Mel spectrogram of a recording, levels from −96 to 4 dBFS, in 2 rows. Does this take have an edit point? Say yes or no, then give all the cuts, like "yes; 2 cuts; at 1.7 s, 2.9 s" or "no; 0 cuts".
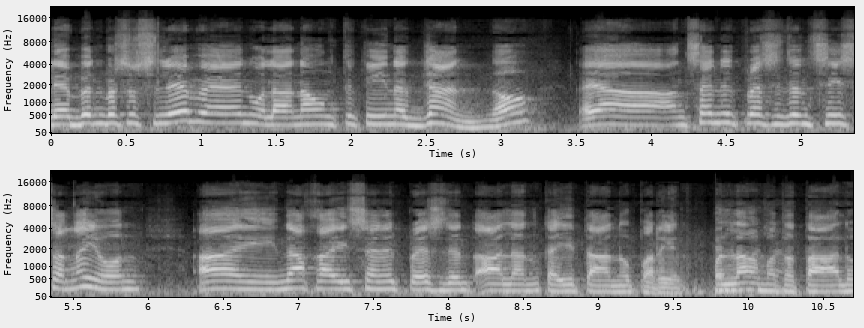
yes; 1 cut; at 9.8 s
